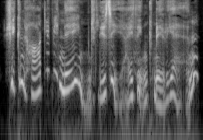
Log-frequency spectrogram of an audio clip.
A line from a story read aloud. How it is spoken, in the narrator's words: returned Miss Peacher, in a tunefully instructive voice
